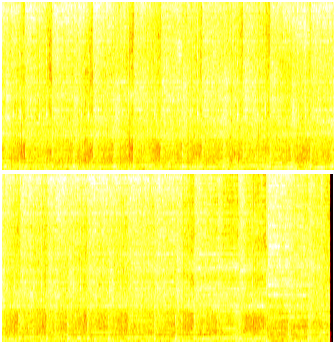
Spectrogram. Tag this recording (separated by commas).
Bass drum, Music, Drum, Drum kit, Musical instrument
